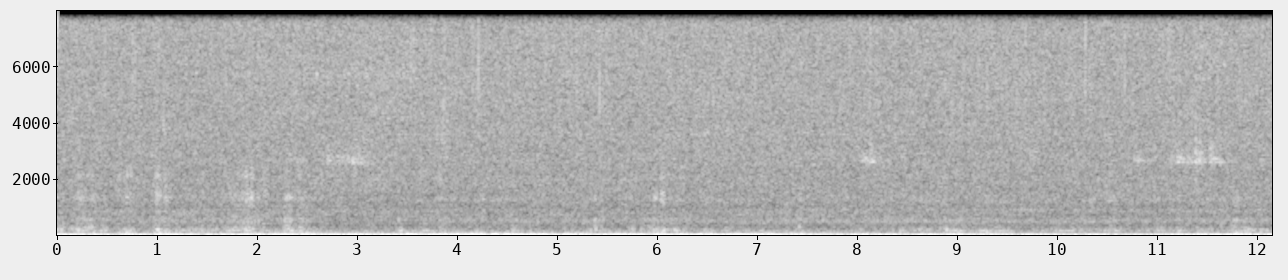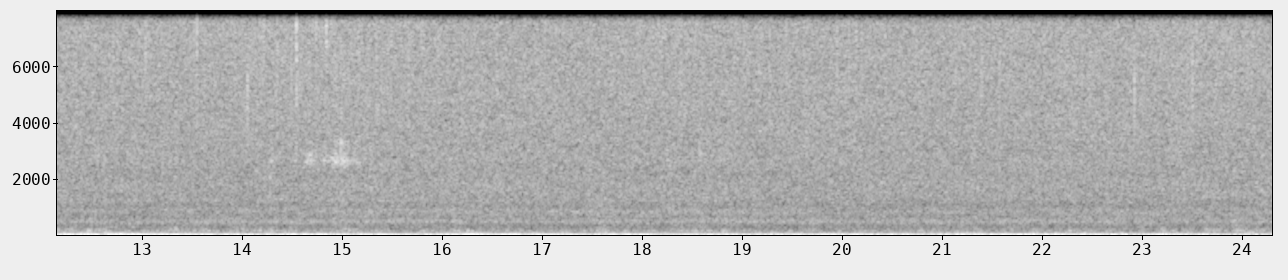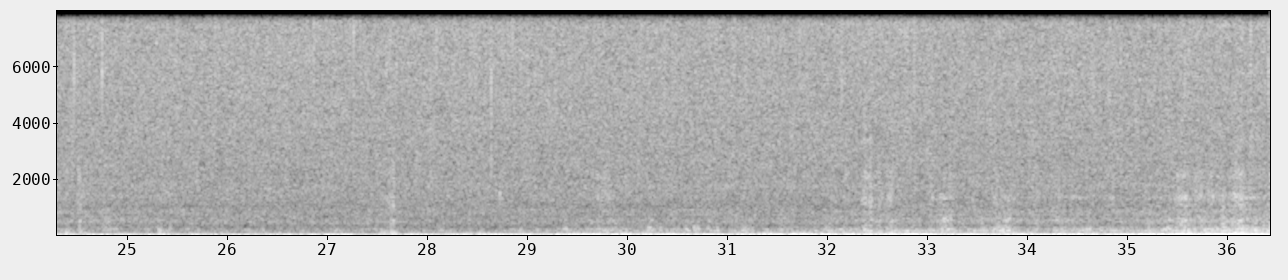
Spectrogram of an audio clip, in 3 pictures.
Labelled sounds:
11.1	11.7	vessel noise, 2.0 to 3.4 kHz

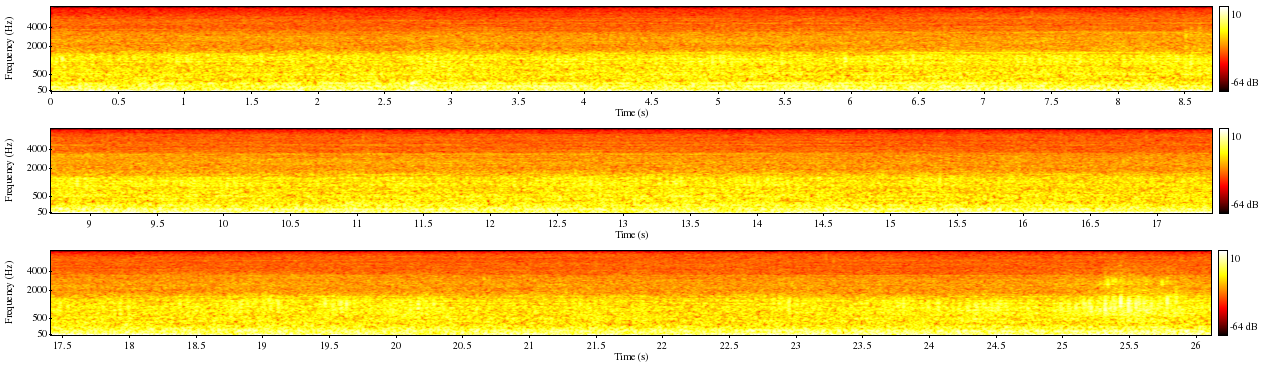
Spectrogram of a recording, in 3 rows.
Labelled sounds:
25.0	25.9	vessel noise, 0.47 to 6.4 kHz

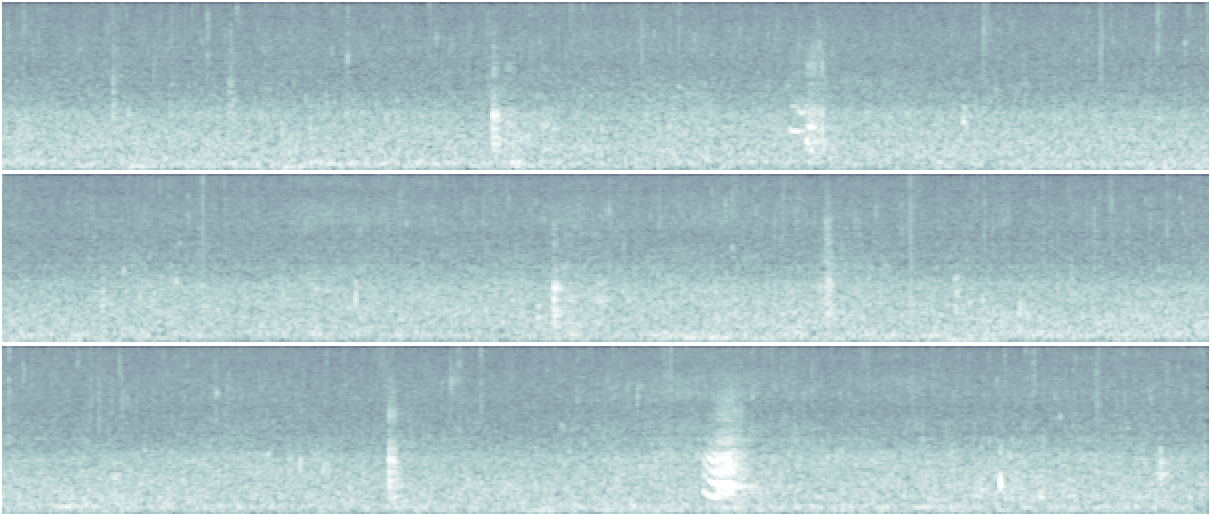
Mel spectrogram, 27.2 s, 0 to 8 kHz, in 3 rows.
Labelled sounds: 23.3	23.6	croaking sound likely from a nearby submerged object, 0.78 to 1.1 kHz

